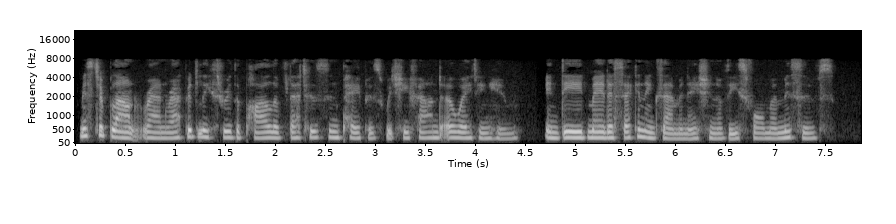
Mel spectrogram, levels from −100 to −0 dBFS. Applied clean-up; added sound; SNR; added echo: none; none; none; none.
